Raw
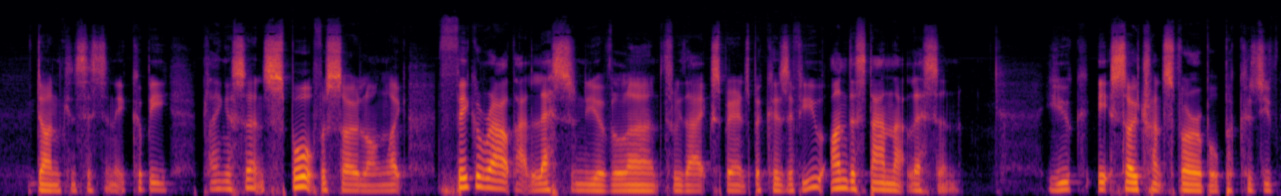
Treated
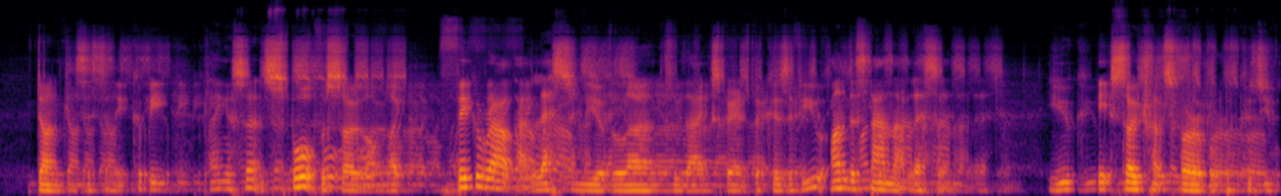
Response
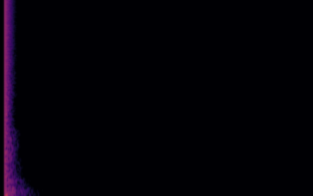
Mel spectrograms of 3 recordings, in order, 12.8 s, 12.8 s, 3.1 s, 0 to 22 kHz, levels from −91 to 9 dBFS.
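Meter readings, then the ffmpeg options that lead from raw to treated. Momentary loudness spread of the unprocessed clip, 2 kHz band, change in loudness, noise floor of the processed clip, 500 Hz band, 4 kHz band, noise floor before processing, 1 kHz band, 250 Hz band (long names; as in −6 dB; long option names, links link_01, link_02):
13 LU, +2.5 dB, +2.5 dB, −48 dBFS, +2.5 dB, +1.5 dB, −62 dBFS, +2.5 dB, +2.5 dB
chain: -filter_complex "[0:a]deesser=0.4,asplit=2[link_01][link_02];[link_02]aecho=0:1:49|277|430|594|653:0.376|0.237|0.112|0.106|0.178[link_03];[link_01][link_03]amix=inputs=2:normalize=0,volume=1.5dB"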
